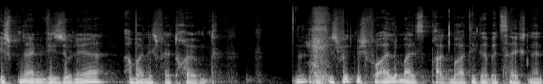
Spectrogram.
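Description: A man with a very deep, low voice speaks at a moderate pace, leaving long, frequent pauses. His pitch varies in an ordinary way and his loudness stays very even. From Berlin, Germany. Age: 40s. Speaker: local politician. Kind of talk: interview.

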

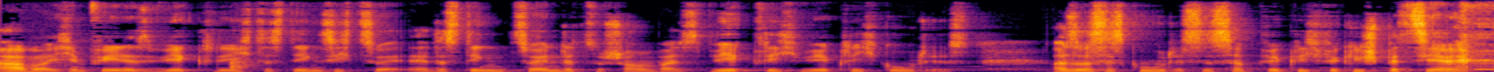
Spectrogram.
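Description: A somewhat breathy male voice, medium in pitch, flat and monotone, at a fairly quick pace. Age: 20s. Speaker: podcast host. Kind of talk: casual chat. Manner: frequent laughter.

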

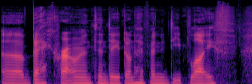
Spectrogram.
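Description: On a very clean recording with a silent background, a woman speaks at a moderate pace with a very deep, low pitch and a Czech accent. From Czech Republic. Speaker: events and arts worker. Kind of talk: casual chat.

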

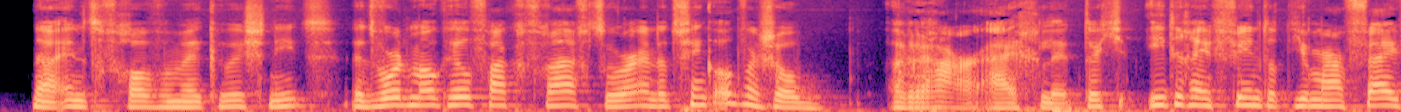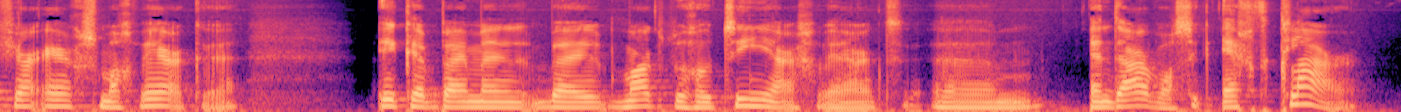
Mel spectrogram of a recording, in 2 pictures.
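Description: A woman with an unremarkable speaking voice, fairly low in pitch, ordinary pitch variation, at a moderate pace. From Netherlands, Leiden. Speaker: charity director. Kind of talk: interview conversation.

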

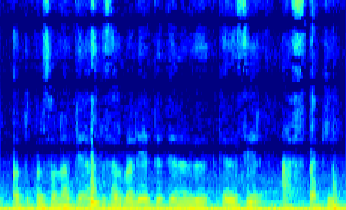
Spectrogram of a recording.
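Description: The recording has audible room echo and noticeable background noise. A woman speaks at a fairly quick pace. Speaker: politician. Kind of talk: radio interview.

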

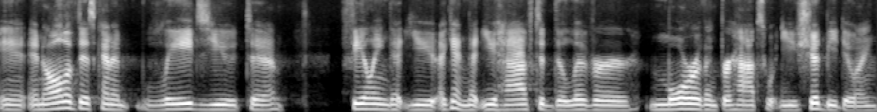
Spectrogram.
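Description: In an ordinary speaking voice, a man talks at a fairly slow pace with medium pitch and fairly even intonation. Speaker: university professor. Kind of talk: interview. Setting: recording from home.

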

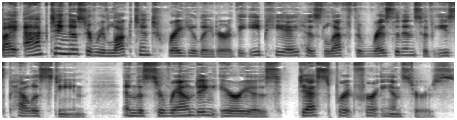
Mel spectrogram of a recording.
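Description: In a very clean recording with a silent background and a dry, close sound with no echo, a woman with a normal speaking voice talks at a moderate pace with lively intonation. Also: medium pitch for a woman. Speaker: commentator. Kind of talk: radio commentary.

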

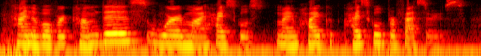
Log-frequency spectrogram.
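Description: A woman speaks in a room with audible echo. Noticeable background noise is present too. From Romania (Bucharest), moved to California at 16. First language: Romanian. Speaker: accounting student. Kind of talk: interview.

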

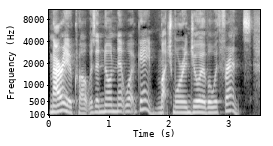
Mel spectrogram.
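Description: A woman with a southern English accent speaks at a fairly quick pace on a very clean recording with a silent background. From southern England, Kent. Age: 30s. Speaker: podcast host, academic researcher. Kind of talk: lecture-style monologue.

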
